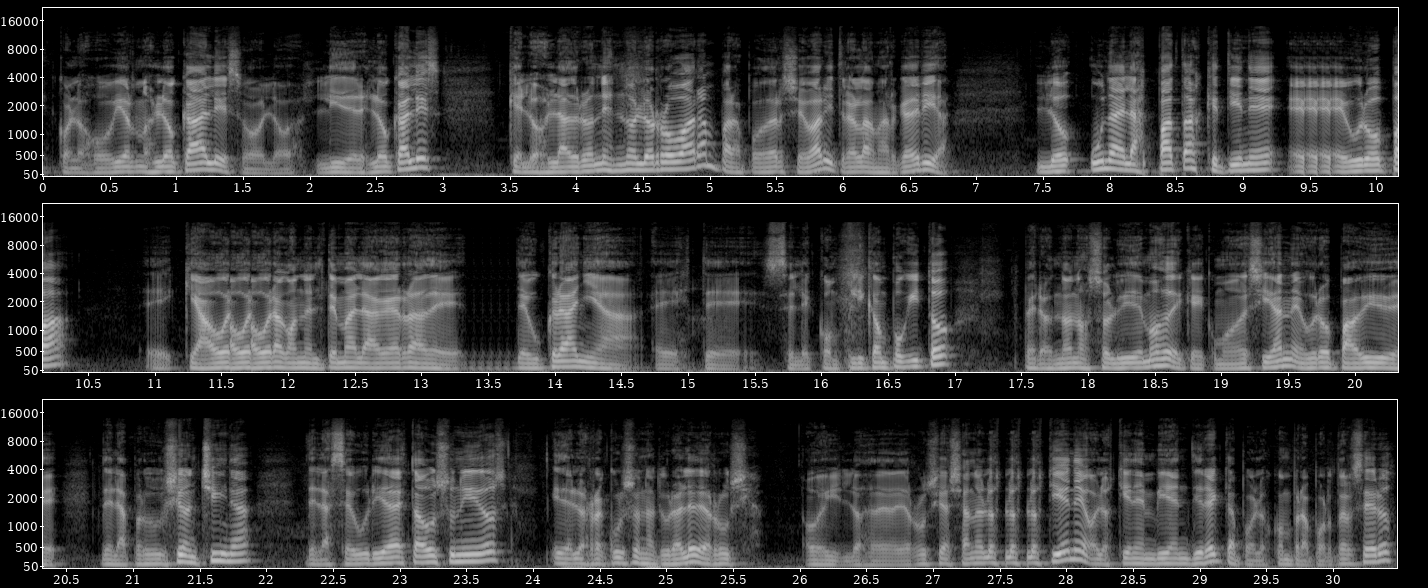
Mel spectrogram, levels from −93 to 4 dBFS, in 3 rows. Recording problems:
audio stuttering; 4 times, first at 9.5 s

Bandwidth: 14 kHz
